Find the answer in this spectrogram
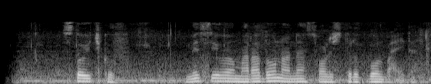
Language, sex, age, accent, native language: Uzbek, male, 18-24, Farg'ona, Uzbek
